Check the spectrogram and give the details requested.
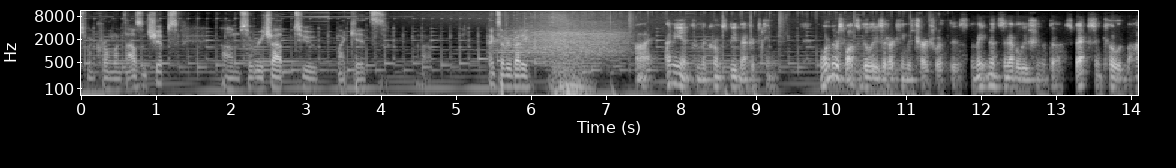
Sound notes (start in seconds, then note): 5.9 cheering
